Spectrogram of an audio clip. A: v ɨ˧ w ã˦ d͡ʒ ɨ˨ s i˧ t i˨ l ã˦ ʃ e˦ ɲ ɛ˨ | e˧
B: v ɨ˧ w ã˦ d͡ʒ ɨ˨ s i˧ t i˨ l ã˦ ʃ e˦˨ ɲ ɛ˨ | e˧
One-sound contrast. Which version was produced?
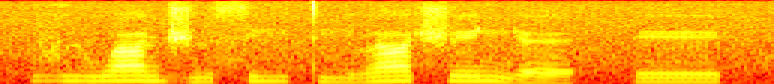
A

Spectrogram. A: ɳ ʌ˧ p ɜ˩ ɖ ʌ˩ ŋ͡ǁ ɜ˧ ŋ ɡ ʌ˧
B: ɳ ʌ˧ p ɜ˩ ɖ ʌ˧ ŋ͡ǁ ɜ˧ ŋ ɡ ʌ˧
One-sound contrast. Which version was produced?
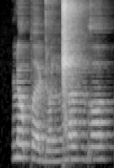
A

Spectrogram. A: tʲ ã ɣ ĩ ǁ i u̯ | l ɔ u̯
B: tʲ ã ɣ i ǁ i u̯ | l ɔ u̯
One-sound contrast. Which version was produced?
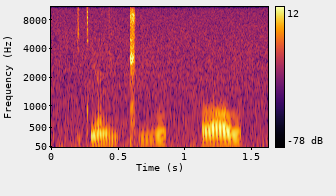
B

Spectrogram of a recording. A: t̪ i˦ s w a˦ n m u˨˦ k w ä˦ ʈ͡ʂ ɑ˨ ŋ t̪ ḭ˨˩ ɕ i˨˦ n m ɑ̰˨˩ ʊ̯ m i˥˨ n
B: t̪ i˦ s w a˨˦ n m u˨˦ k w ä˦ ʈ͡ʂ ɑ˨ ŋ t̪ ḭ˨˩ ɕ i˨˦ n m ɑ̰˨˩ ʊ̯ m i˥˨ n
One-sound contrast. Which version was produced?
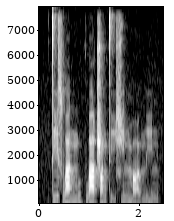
B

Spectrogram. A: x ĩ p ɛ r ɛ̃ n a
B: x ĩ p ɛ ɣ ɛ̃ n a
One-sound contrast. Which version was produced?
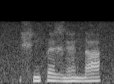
B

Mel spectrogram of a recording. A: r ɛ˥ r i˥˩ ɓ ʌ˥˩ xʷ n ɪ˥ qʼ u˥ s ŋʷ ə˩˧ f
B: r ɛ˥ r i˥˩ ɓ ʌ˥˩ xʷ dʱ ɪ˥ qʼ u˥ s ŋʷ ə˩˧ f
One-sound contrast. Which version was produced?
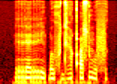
B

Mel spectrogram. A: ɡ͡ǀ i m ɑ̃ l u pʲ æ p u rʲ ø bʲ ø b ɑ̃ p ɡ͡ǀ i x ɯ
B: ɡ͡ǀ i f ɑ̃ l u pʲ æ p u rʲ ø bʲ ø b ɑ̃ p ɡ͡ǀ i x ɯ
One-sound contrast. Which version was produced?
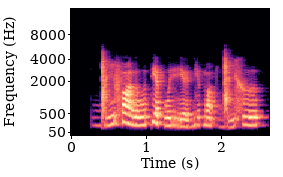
B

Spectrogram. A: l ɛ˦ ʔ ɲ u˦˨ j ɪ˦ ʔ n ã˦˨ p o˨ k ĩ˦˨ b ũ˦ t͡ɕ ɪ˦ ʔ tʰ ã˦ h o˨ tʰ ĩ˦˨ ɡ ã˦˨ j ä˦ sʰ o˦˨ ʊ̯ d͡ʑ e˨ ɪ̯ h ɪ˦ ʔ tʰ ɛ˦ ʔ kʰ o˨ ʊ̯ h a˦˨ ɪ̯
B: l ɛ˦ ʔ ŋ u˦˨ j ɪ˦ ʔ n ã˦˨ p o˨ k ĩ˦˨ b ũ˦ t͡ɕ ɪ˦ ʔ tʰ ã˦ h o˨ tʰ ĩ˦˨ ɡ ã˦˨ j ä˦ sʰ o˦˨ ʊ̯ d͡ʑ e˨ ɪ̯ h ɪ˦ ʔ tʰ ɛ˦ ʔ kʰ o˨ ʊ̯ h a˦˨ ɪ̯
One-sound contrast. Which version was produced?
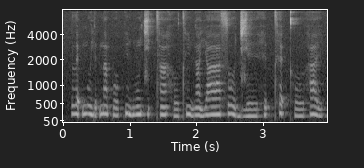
B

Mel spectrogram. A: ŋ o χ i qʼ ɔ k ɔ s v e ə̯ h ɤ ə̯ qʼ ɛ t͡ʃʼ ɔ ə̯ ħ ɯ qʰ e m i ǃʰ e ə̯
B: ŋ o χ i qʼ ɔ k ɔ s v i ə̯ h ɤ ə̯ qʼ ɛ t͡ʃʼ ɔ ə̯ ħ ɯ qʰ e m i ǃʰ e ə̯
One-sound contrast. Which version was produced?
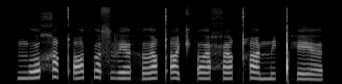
A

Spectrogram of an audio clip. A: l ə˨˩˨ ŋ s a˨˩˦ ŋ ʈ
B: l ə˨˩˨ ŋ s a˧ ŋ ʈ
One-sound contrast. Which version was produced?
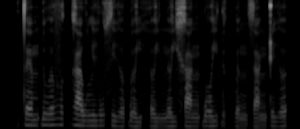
A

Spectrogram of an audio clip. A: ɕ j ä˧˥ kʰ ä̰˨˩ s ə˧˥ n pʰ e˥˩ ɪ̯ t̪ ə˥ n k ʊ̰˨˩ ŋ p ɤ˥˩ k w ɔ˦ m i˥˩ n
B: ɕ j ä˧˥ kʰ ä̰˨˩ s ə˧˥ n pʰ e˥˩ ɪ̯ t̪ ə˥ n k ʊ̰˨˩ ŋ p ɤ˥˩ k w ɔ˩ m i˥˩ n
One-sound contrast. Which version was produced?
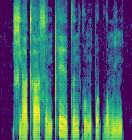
B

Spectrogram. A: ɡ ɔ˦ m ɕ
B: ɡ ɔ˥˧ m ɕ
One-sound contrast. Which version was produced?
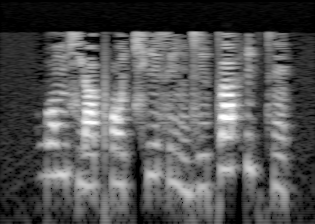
A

